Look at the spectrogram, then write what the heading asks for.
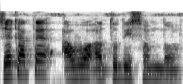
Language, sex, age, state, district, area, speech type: Santali, male, 60+, Odisha, Mayurbhanj, rural, spontaneous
